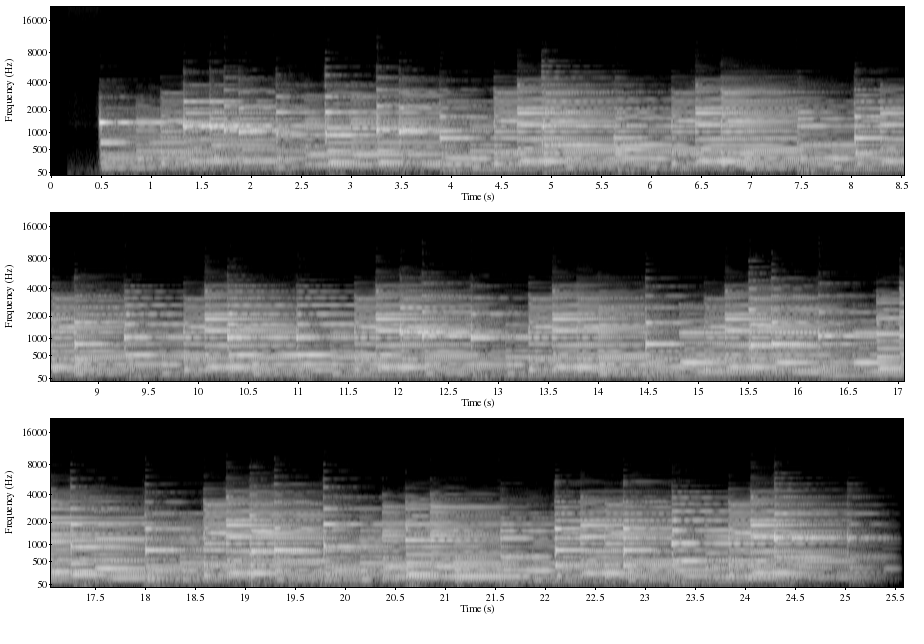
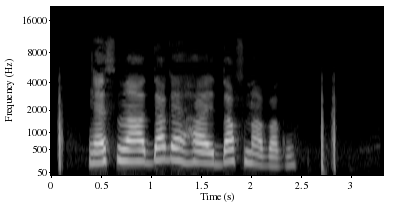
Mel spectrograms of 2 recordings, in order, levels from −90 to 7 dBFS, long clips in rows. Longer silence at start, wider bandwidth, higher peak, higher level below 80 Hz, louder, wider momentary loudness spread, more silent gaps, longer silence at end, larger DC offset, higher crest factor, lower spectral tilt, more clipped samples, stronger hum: about the same, 0.5 s vs 0.4 s; second, 6.2 kHz vs 10.5 kHz; first, -2 dBFS vs -10 dBFS; first, -60 dBFS vs -76 dBFS; first, -19 LUFS vs -27 LUFS; second, 8 LU vs 19 LU; neither; second, 0.1 s vs 0.45 s; neither; about the same, 18 dB vs 18 dB; first, -7 dB/octave vs -5.5 dB/octave; neither; neither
